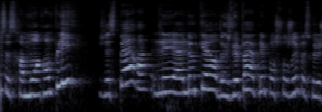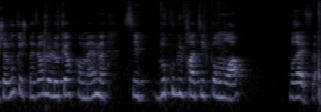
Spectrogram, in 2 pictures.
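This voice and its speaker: High-voiced woman chatting casually. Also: reverberant. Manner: chatty, many fillers and self-corrections. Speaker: book vlogger. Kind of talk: casual unboxing chat.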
